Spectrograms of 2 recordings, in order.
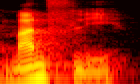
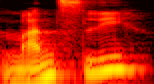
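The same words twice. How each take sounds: First: The 'th' sound is said like an F. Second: The 'th' sound is said like a Z. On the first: "but I'm a F guy" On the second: "I'm not a Z guy, like not monthly"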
